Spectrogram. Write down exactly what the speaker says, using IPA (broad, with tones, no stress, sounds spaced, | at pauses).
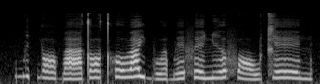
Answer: b i˥˨ k̚ j ɔː˩ b aː˩˧ t̪ ɔː˧˥ t̪ʰ o˧ ʋ a˥˨ j b u˩ ə̯ b e˧˥ f eː˧ ɲ i˧˥ ə̯ f ɔː˩˧ w t͡ɕ eː˥˨ n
